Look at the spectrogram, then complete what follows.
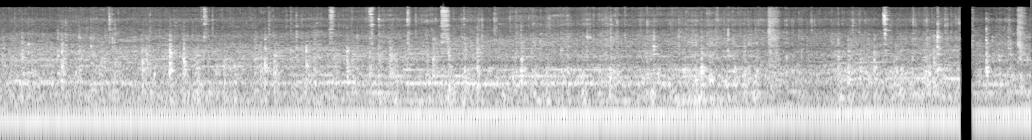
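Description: Heavy earthmoving machine's diesel engine running steadily under load, with many short metallic clicks and clanks over the hum. The sound cuts out for an instant near the end.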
